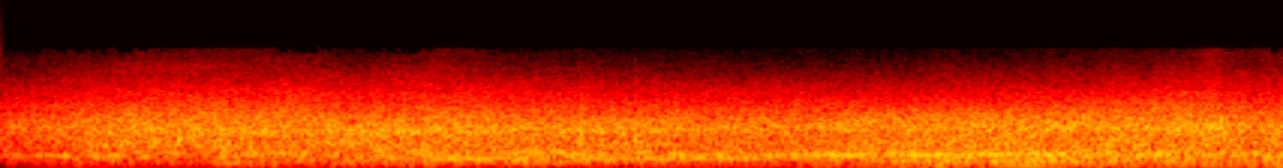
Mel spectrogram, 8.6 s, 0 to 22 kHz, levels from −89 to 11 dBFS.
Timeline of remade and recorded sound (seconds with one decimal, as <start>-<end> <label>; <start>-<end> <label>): 0.0-8.6 recorded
